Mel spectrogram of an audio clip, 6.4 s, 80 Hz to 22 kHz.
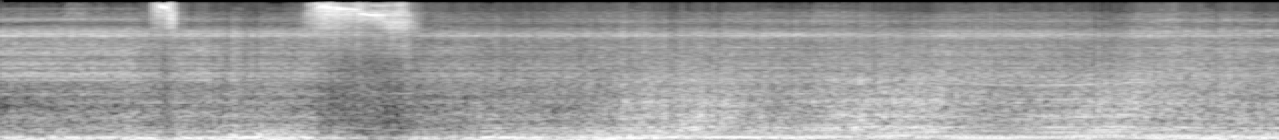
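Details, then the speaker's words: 2002 Ford SVT Lightning, freshly rebuilt, running after the unmetered-air intake tubes were hooked up: a deep, even engine rumble holds steady and picks up cleanly on the throttle, with no knock, miss or rattle; runs well. "this is the first time i've stepped back and looked at this thing with the wheels and everything and it runs and it runs well"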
